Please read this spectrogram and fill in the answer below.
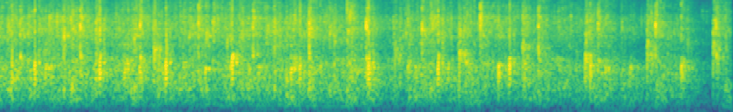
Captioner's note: applause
